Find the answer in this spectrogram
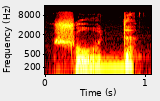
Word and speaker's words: chaude: You will have to put this final e, chaude, okay, at the end, and then the pronunciation will change a little bit, chaude. So here you pronounce the final d, whereas in the masculine form you don't pronounce it.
